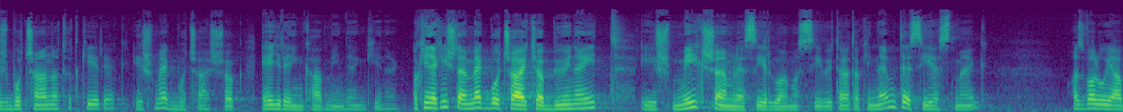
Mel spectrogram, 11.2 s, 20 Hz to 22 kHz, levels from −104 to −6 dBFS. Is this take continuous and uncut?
no; 4 cuts; at 1.3 s, 2.5 s, 4.0 s, 6.3 s

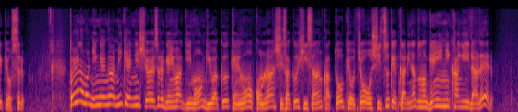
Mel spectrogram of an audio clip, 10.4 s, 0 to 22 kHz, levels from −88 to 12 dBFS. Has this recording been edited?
yes; 1 cut; at 8.0 s

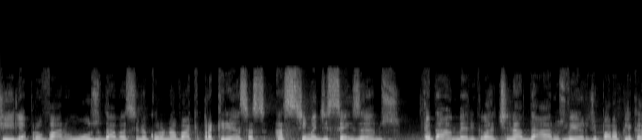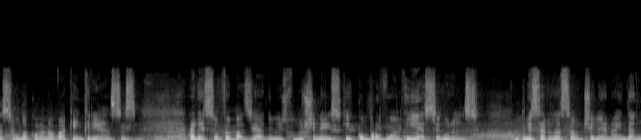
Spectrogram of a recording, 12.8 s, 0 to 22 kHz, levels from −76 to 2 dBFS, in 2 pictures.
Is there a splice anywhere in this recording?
yes; 3 cuts; at 4.3 s, 5.6 s, 10.4 s

